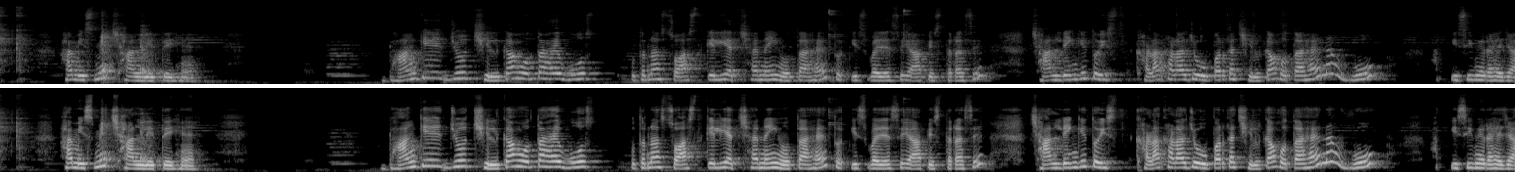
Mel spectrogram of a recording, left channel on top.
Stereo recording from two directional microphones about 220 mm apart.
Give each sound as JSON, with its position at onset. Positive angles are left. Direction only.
{"t": 0.3, "sound": "a woman's voice", "side_deg": -25}
{"t": 3.8, "sound": "speech", "side_deg": -25}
